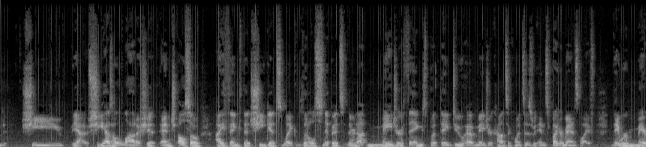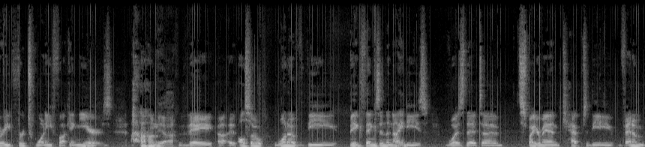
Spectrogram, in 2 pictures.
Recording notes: Realized the sound quality issue, and found there was nothing he could do about it.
